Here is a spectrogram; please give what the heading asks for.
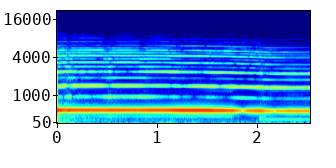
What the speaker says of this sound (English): We're going to go to the G string 14th fret and bend up a half step and slowly bring it down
